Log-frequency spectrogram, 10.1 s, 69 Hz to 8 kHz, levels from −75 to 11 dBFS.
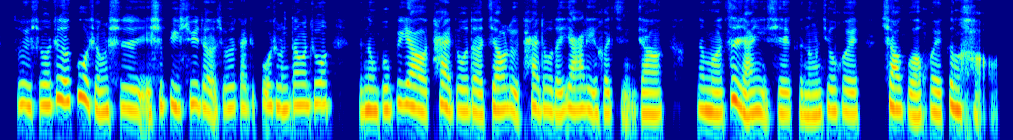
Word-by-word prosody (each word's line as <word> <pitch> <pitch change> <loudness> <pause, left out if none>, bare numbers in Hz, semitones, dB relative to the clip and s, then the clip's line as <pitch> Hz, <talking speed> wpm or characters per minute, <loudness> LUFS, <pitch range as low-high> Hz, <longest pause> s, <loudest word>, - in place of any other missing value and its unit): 所 235 - -1
以 220 - +2
说 225 +1 0
这 285 - +4
个 255 - +4
过 290 +1 +4
程 190 -4 0
是 195 -2 -2
也 175 - -1
是 225 +6 -3
必 225 -3 0
须 230 +3 -1
的， 190 -5 -1
所 200 +3 -4
以 - - -1
在 210 - -4
这 - - -11
个 - - -30
过 - - 0
程 210 -2 0
当 225 +1 0
中， 235 +1 -1 0.3
可 185 - -5
能 195 0 +4
不 200 +1 0
必 235 +3 -2
要 210 -5 +4
太 220 +4 +1
多 190 0 -1
的 180 -3 0
焦 195 +2 +1
虑， 190 -5 0
太 210 +6 -2
多 195 -1 -1
的 170 -1 0
压 200 0 +1
力 190 -4 0
和 175 0 -2
紧 185 +1 -9
张， 175 0 +1 0.3
那 200 -1 -1
么 180 -2 +4
自 275 +5 +5
然 180 0 +3
一 170 - -1
些 175 -1 -1
可 170 -1 -6
能 165 +1 +1
就 190 +1 -1
会 180 -2 -1 0.2
效 205 -5 +3
果 165 -5 0
会 175 +1 0
更 205 +4 +3
好。 190 - -5
195 Hz, 325 characters per minute, -19 LUFS, 180-220 Hz, 0.3 s, 自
